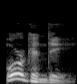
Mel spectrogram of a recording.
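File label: "organdie", British English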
